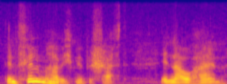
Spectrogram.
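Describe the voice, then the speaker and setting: A man's voice: fairly low pitch, wildly swooping pitch, normal speed, a little mellow, husky, exaggerated voice. An actor playing a guilt-haunted male doctor, intense and brooding, in 1930s radio-drama acting. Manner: intense, brooding, rising to outbursts. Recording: dull 1930s radio recording.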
